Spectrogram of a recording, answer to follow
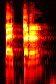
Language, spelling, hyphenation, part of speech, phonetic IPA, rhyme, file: Czech, Petr, Pe‧tr, proper noun, [ˈpɛtr̩], -ɛtr̩, Cs-Petr.ogg
- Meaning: 1. a male given name, equivalent to English Peter 2. Peter (the Apostle)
